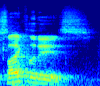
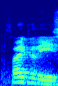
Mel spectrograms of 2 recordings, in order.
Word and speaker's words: Cyclades: How do you pronounce this? Somebody that speaks Greek. Cyclades. Cyclades.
